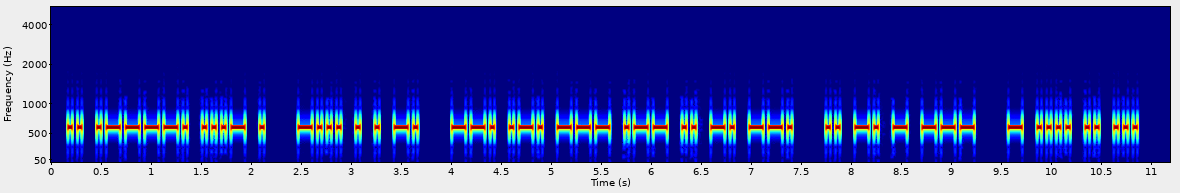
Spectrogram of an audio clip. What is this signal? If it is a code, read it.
Morse code, heard as a keyed tone, about 25 wpm, 600 Hz. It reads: I'VE BEEN GROWING INTO THIS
